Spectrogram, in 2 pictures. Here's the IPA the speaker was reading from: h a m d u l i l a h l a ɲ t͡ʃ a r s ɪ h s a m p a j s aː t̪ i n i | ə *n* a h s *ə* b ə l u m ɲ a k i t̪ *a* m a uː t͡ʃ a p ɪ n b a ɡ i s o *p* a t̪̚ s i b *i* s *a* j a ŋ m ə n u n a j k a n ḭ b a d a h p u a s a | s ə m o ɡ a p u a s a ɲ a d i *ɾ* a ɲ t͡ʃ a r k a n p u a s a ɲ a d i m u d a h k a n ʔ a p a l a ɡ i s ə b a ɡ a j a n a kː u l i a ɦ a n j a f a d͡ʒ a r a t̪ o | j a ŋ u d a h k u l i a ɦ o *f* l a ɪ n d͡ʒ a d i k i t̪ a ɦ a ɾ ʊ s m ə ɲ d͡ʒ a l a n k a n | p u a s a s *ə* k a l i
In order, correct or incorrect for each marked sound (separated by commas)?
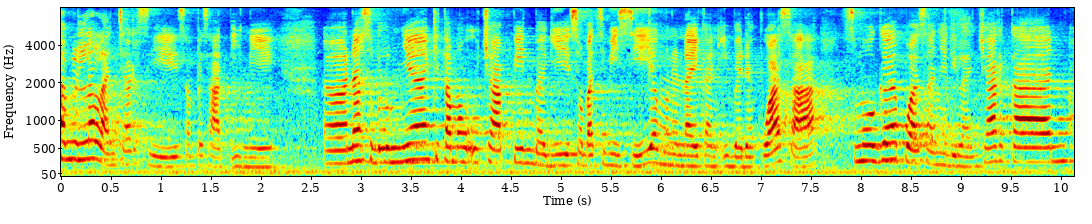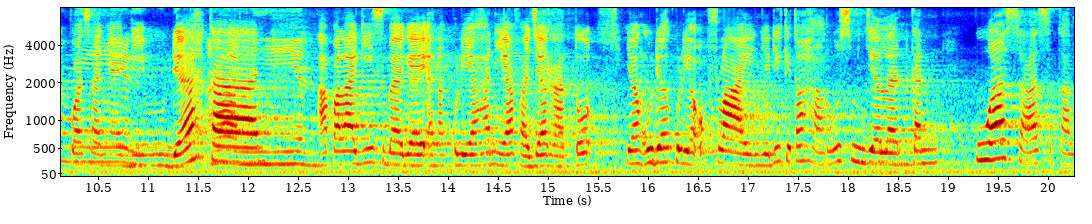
correct, correct, correct, incorrect, correct, incorrect, incorrect, correct, correct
